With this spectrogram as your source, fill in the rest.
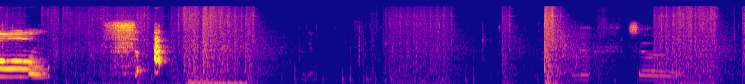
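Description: Bursts of rapid automatic gunfire in Roblox Arsenal crackle in short clusters, loud and close, separated by quieter gaps, with a person briefly talking between them.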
